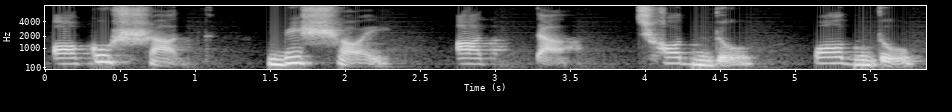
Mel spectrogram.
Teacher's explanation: ম ফলা যদি শব্দের মধ্য বা শেষ ব্যঞ্জন বর্ণের সাথে যুক্ত হয়, সেক্ষেত্রে ম ফলা যেই ব্যঞ্জন বর্ণটির সাথে যুক্ত রয়েছে তার দ্বিত্ব উচ্চারণ হয়। এবং যেহেতু ম একটি অনুনাসিক ধ্বনি, তাই দ্বিত্ব উচ্চারিত শেষ ধ্বনিটি কিছুটা নাসিক্য প্রভাবিত হয়।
